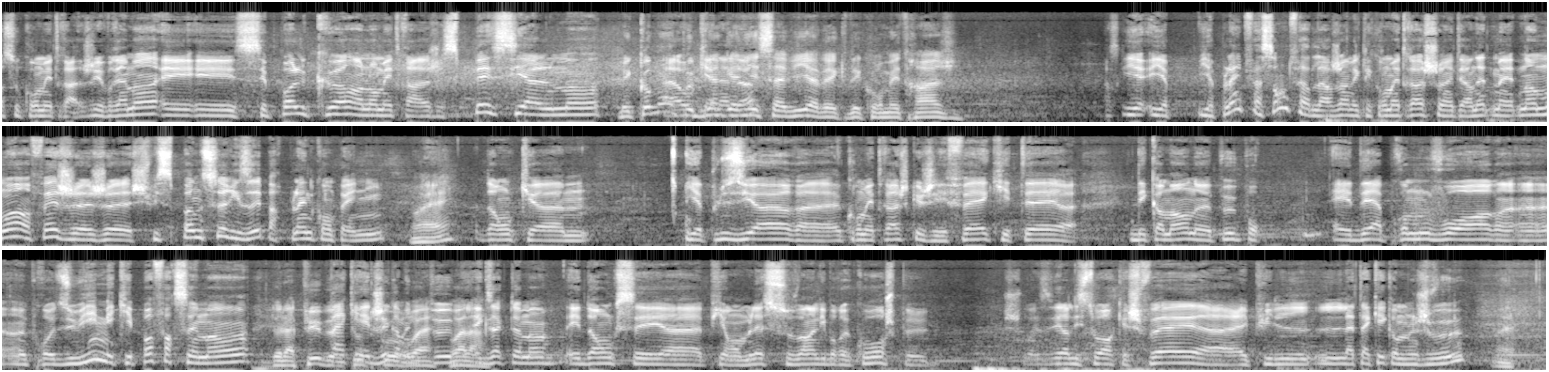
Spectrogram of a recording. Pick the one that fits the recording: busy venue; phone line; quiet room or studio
busy venue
